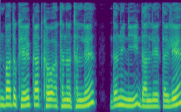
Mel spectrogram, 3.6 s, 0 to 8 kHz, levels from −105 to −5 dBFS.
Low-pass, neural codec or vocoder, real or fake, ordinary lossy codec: 7.2 kHz; none; real; none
